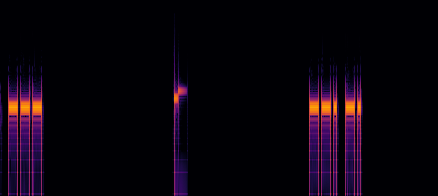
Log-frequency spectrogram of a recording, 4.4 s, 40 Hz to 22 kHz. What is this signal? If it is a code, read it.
Morse code, heard as a keyed tone, about 42 wpm, 700 Hz. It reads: O G N
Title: Top Two Letter Combinations in Words 40wpm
